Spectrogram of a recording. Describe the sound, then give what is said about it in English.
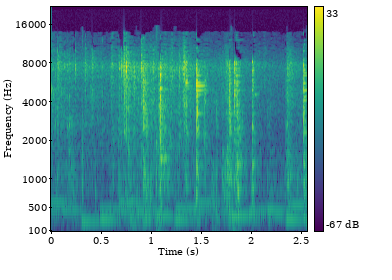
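Silverware and dishes clink and clatter in quick, irregular bursts, with a steady melodic tone, likely background music, running underneath. “I don't have any silverware. Well, dude, I have a silverware in there.”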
